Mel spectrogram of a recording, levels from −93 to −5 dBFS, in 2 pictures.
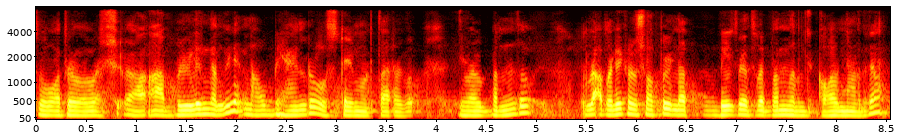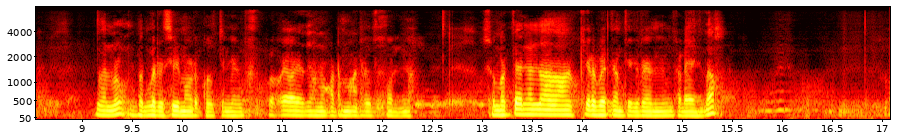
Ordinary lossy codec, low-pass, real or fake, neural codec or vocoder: MP3, 64 kbps; 7.2 kHz; fake; codec, 16 kHz, 1 kbps, FreqCodec, larger model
